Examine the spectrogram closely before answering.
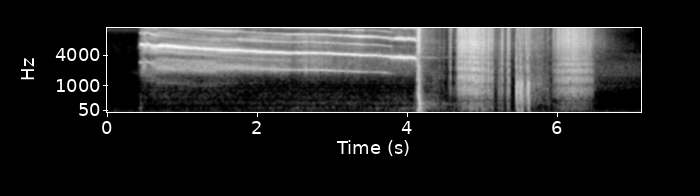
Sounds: Explosion, Fireworks

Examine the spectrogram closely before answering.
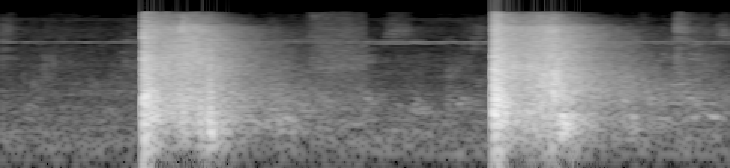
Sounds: Gunshot, Explosion

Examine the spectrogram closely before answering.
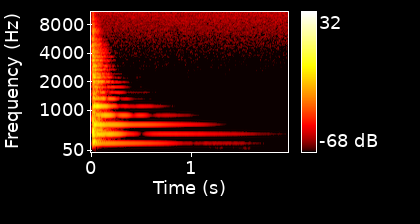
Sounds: Musical instrument, Music, Bowed string instrument

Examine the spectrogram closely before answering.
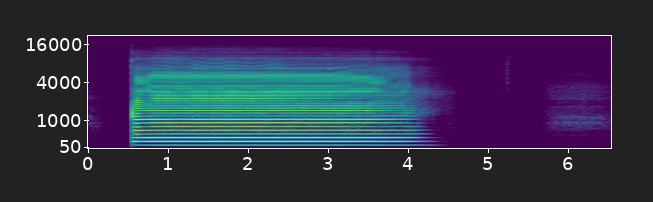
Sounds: woodwind instrument, Music, Musical instrument

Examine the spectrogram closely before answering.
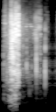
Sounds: crinkling

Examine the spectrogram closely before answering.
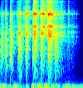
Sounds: Tambourine, Percussion, Music, Musical instrument

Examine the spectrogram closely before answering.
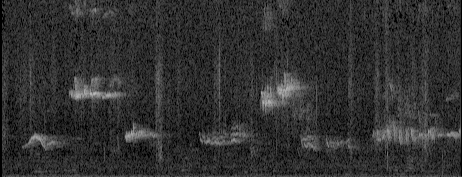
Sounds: Wild animals, Bird, Animal

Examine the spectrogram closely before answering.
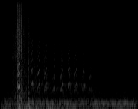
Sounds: Animal, Bird, Wild animals

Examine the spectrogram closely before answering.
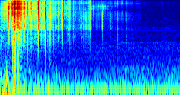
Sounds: Crackle, Fire

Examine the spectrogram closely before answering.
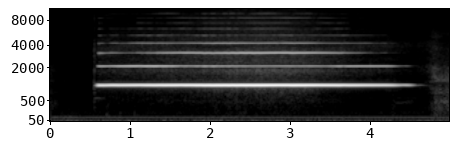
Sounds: Music, Wind instrument, Musical instrument

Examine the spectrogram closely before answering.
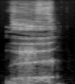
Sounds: eructation

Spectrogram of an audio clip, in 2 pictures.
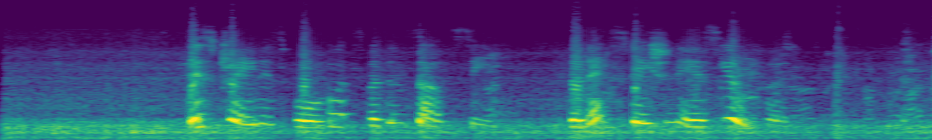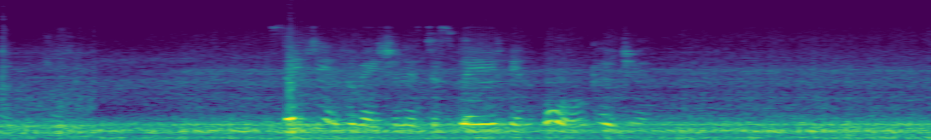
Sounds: Vehicle, Rail transport, Train

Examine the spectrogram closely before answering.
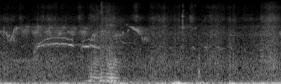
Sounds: Animal, Insect, Wild animals, footsteps

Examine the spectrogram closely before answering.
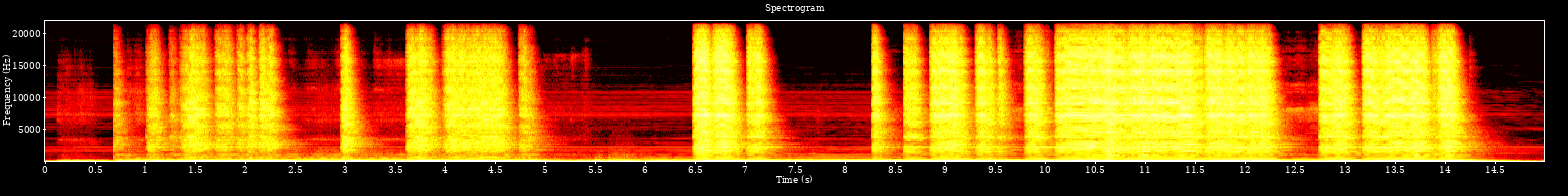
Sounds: Domestic sounds

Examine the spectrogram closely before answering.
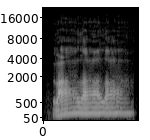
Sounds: Human voice, Singing

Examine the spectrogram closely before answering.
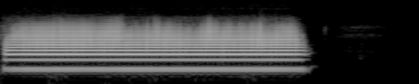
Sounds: Musical instrument, Brass instrument, Music

